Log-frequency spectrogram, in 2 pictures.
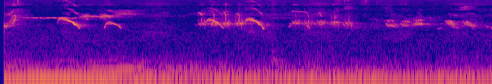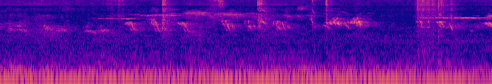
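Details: Baby chicks foraging in a backyard under shade, giving rapid high chirps, short downslurred peeps repeated several times a second over steady low outdoor rumble, with a brief flapping or rustle near the end.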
